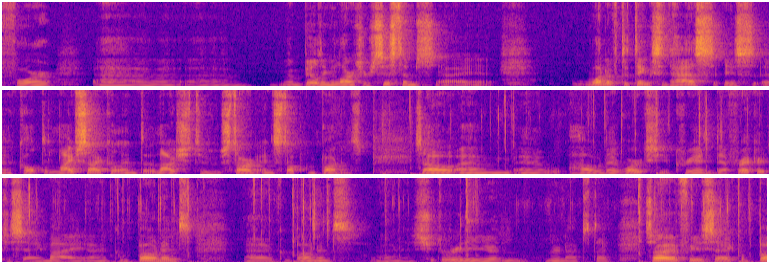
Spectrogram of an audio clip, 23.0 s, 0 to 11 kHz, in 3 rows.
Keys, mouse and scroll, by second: 11.7 (, 14.2 Tab, 17.8 BackSpace, 18.0 BackSpace, 19.1 [, 19.3 ].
